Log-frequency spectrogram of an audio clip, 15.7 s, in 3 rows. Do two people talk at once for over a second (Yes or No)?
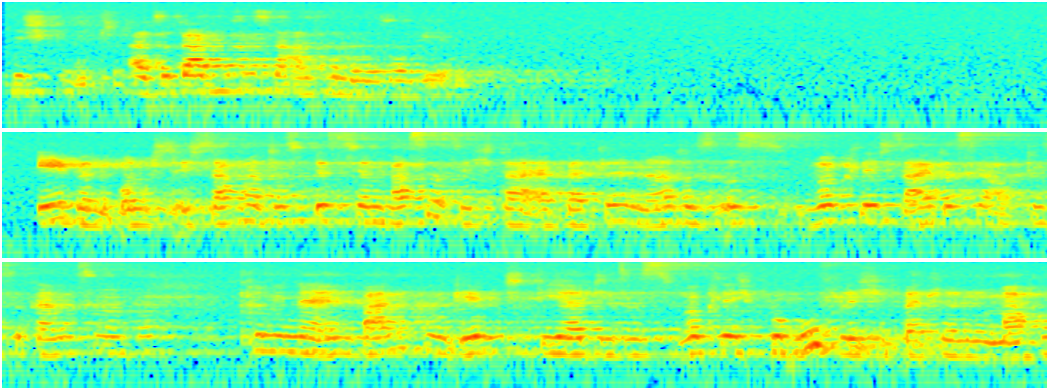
No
